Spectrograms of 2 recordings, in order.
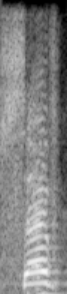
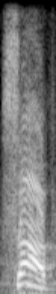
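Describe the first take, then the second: First: The vowel sounds like the 'a' in 'cat'. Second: The vowel sounds like the 'a' in 'father'. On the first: The speaker calls it wrong. "सैफ्ट नहीं" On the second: The speaker calls it right.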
